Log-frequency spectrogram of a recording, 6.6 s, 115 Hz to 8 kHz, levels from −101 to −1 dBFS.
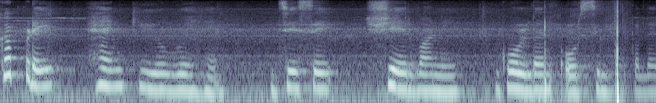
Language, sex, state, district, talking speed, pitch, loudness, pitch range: Hindi, female, Madhya Pradesh, Dhar, 110 wpm, 190 Hz, -23 LUFS, 180-220 Hz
